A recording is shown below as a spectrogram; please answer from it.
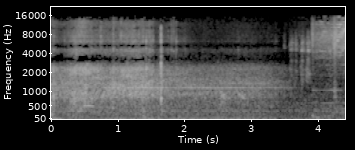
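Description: Handling noise at a car's rear seat: a steady rustle with a sharp click at the start and another about one and a half seconds in, as the rear seatback's fold-down release is worked.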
